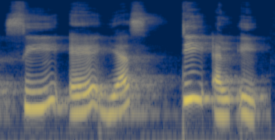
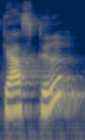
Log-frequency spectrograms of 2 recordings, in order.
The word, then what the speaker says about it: castle: read the word as castile we have to pronounce it as castle so when we pronounce the letter t is silent there next you have the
